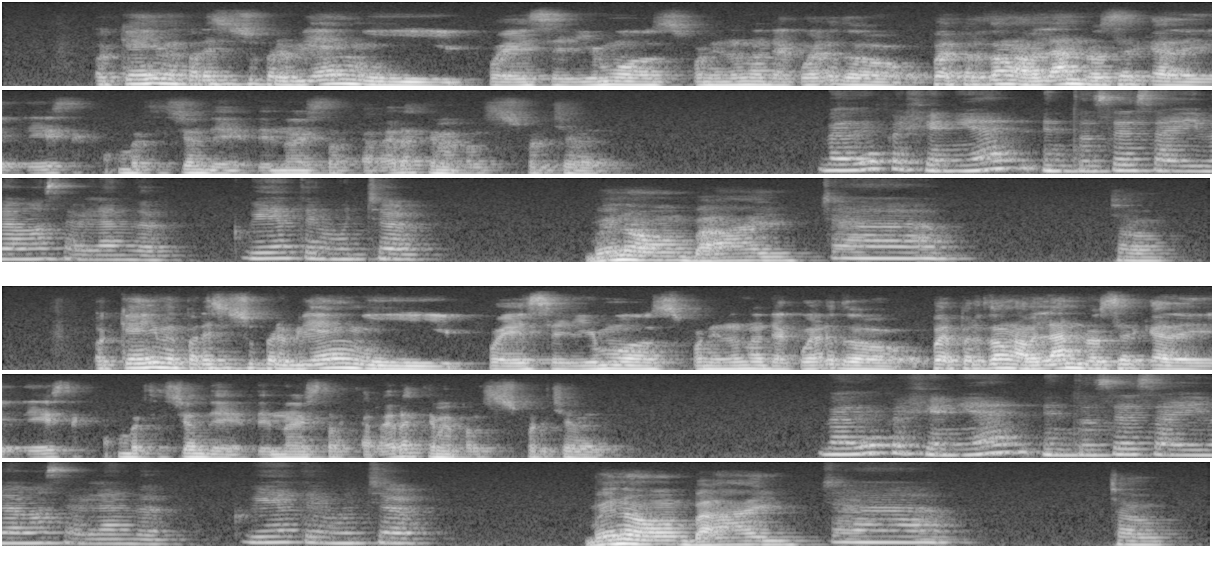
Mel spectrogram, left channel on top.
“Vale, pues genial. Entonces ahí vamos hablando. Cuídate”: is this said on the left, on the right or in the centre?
Left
